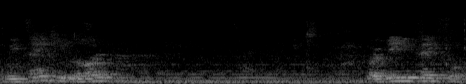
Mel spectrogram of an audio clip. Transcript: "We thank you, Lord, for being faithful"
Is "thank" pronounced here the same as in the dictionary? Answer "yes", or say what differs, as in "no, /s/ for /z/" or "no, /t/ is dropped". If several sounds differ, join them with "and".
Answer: yes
